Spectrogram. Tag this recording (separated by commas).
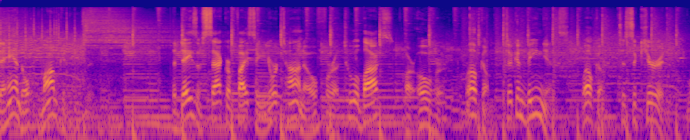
Music, Speech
